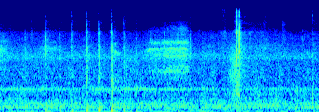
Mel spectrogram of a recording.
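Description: A finger taps lightly on a device's buttons.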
